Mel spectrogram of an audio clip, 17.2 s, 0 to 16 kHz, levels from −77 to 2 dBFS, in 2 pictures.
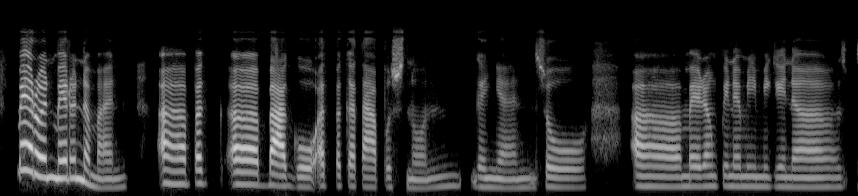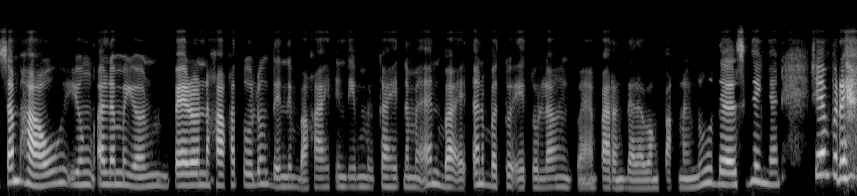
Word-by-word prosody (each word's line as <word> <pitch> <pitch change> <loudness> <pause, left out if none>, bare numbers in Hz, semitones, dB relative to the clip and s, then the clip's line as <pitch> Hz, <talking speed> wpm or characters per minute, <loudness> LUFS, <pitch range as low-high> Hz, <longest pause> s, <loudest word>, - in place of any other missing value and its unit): Meron, 420 -8 +9
meron 335 0 +5
naman, 165 - -1 0.4
ah, 235 -2 +3
pag, 245 0 +1 0.2
ah, 225 -1 +6
bago 190 -4 +5
at - - 0
pagkatapos 180 -3 -1
non, 170 +6 -12
ganyan. 165 -1 -8
So, 170 -1 -6 0.4
um, 185 -1 0
merong 190 +1 -2
pinamimigay 185 -1 -7
na 175 0 -1 0.5
somehow 235 -3 +4
yung 225 -2 -7
alam 225 0 +1
mo, - - -6
'yun? 190 +1 -6
Pero 210 +1 +6
nakakatulong 220 +1 -3
din, 185 -3 -8
'di 185 - -9
ba, 155 - -4
kahit 175 +1 -6
hindi 180 -1 -12
mo 180 -1 -14
kahit 180 -1 -8
na 180 - -8
maemba, 180 +1 -4
ano 225 +1 -4
ba 195 - -4
'to? - - -15
Eto 170 0 -10
lang? 170 0 -8
Gwe 80 - -10
parang 160 - -4
dalawang 155 +1 -7
pack 155 - -11
ng 165 0 -8
noodles, 225 +2 +1
ganyan. 250 -6 -4 0.3
Siyempre, 400 -3 +6
190 Hz, 155 wpm, -23 LUFS, 175-225 Hz, 0.5 s, Meron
